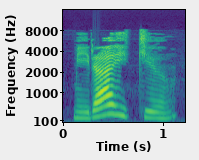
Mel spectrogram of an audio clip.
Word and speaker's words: Miraikyun: I also want to thank the translator of the lyrics of this song and Mirakayon. I hope I've said your name properly, but we'll listen to it now, the proper pronunciation. Miraikyu.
